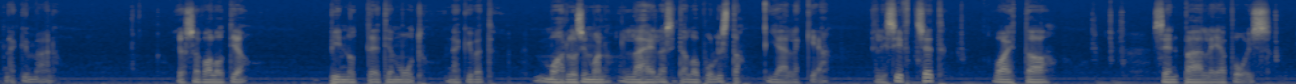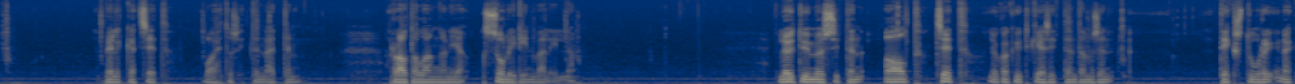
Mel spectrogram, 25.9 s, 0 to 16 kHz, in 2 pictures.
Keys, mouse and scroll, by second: 9.1 z, 11.1 z, 12.6 z, 15.5 z, 18.2 z, 18.7 z, 23.7 z.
